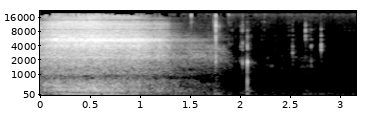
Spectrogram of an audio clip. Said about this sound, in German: einmal tief einzuatmen über die Nase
